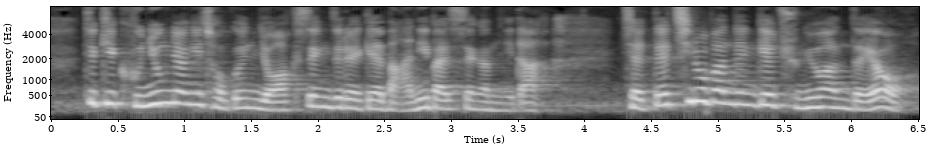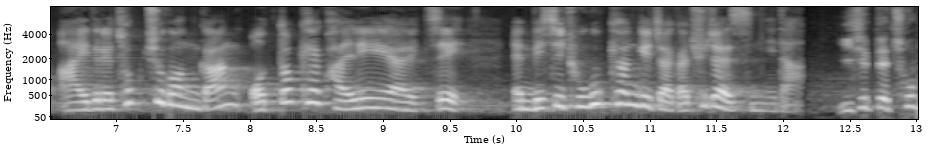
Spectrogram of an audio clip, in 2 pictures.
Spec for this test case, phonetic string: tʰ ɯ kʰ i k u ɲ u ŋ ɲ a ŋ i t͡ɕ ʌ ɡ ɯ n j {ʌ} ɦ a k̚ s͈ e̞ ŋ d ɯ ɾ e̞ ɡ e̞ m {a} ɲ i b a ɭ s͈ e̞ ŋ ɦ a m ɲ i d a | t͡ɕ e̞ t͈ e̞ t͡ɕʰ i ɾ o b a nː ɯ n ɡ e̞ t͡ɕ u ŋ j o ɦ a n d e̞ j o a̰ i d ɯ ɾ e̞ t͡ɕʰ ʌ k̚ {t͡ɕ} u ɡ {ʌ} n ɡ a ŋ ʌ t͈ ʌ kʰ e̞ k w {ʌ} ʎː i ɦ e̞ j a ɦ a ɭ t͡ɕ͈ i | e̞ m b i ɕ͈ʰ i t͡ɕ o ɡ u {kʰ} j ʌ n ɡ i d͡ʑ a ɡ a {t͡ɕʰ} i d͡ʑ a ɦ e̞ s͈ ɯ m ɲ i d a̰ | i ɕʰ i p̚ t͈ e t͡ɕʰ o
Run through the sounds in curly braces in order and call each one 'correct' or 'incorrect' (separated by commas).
correct, correct, incorrect, correct, incorrect, correct, correct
